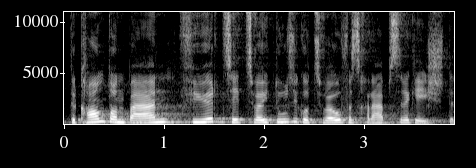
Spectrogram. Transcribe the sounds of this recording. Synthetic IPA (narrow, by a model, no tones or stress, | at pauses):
d̥əɾkʰɑntonbæːrnfyːəɾtsɪt̚t͡sʋœʏtuːsiɡʊt͡sʋœlfəsχɾæpsrɛɡɪʃtəɾ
